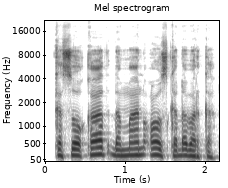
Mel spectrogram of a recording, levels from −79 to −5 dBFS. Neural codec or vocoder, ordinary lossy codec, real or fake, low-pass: none; none; real; none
